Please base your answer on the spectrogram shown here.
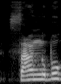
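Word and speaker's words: Tsangpo: है इसको कहते हैं tasangup यानी की सांगपो कहते हैं लेकिन इसकी स्पेलिंग टी से शुरू होती है ठीक है संघ पोथिक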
